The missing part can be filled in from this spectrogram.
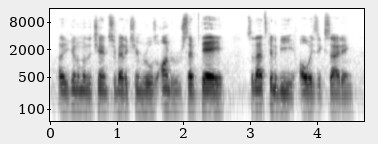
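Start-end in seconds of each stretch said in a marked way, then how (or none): none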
